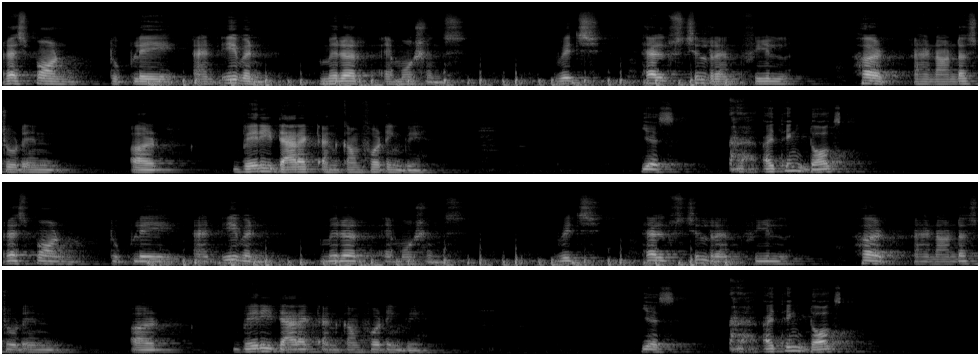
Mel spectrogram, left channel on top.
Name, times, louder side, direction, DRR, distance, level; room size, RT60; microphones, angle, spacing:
voice 1, 0.0-0.8 1.1-2.7 3.2-4.6 5.5-6.0 6.4-7.9 8.5-10.4 11.0-11.5 12.1-14.0, left 3 dB, 85° left, 1.0 m, -32 dB
sound 1, 1.4-7.3, equal, 15° right, 1.1 m, -39 dB
voice 2, 16.2-16.5 17.0-18.1, left 1 dB, 20° left, 1.4 m, -31 dB
24.5 x 22.0 x 9.7 m
head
